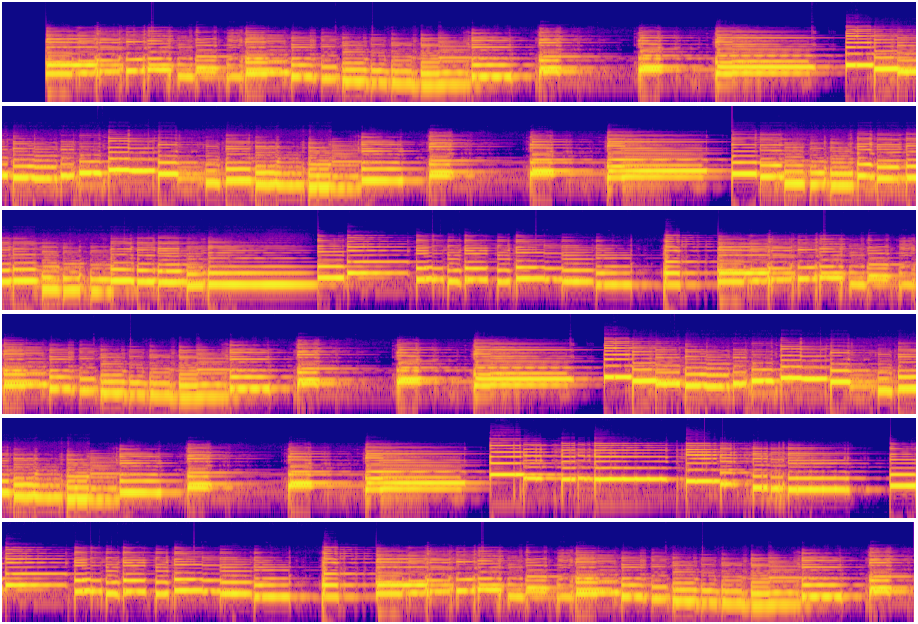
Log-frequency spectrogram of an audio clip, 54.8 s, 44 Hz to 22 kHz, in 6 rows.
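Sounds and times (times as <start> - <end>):
chill jazz street guitar playing: 0.4 - 54.8.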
